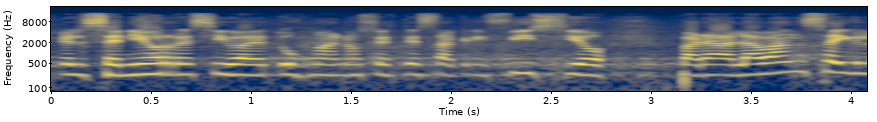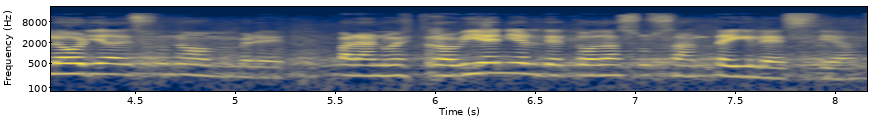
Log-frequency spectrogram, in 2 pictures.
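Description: Female Mass reader. Fairly high voice, measured and devout delivery, slight noise behind. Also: fairly even intonation. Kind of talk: liturgical reading and responses.

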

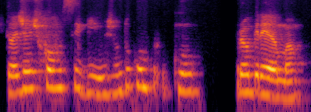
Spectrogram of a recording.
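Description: Young woman from northern Brazil, earnest pitch, restarts and fillers, video call, medium-pitched voice. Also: normal speed, mellow. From Pará, Brazil. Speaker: entrepreneur pitching her business. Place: home office room.

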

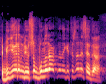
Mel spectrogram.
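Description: A man's voice: very high voice, sing-song, very fast, darkish tone. A young man in a reality show house, pleading with his partner and full of regret. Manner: pleading, repetitive, remorseful. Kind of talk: emotional heart-to-heart. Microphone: wireless body mic.

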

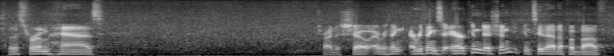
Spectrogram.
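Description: This vlogger, a man in his forties, speaks in a lowish voice at a fairly quick pace while giving an enthusiastic, rambling, filler-heavy tour of his home. The audio comes from a handheld action camera at arm's length and carries a slight hiss or hum. The tour covers the indoor and outdoor rooms of a house built around a courtyard pool.

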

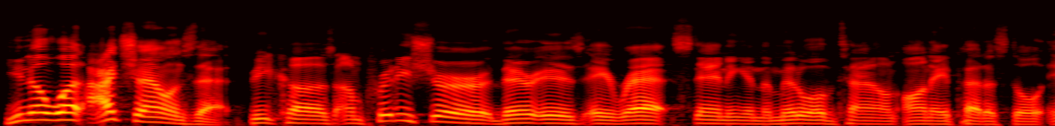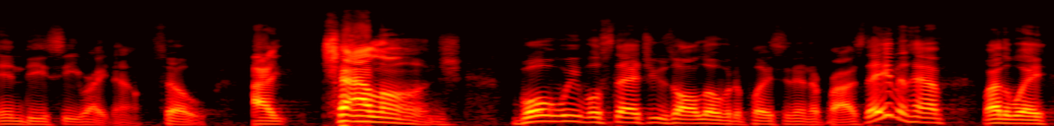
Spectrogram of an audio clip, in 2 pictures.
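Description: A man in his thirties from Maryland hosting a comedic news segment, wisecracking with animated punchlines in a studio. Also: medium pitch, moderate pace, clean tone. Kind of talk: scripted comedic news commentary. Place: studio with brick wall set.

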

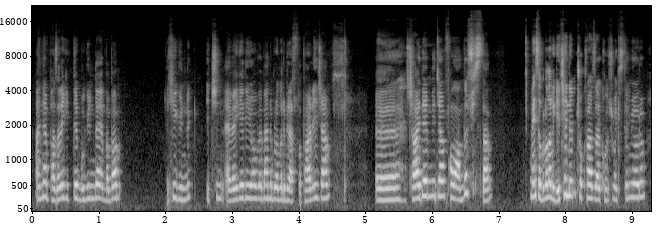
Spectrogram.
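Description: Chatty, high-voiced young woman. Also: fairly even intonation, very fast, dark tone. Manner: chatty, rambling, self-mocking. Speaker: vlogger. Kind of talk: casual packing vlog.

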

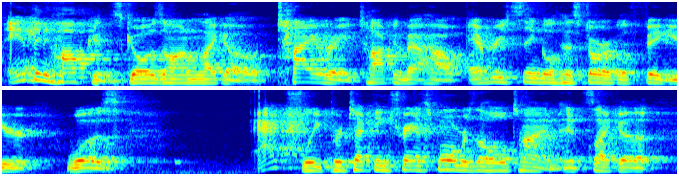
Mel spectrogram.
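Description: A man's voice: mid-range voice, moderate pace, bright, forceful tone. A man in his thirties, tipsy and exasperated, delivering a profane comedic rant as a movie review host in a room. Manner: tipsy from drinking during the review. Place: small indoor bar-style set with brick wall. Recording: roomy, echoey indoor sound.

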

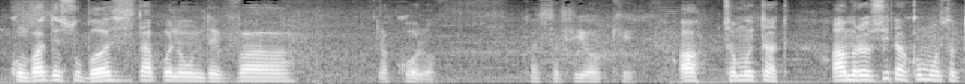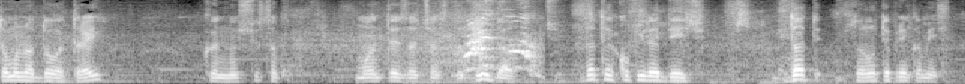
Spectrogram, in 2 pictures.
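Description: A man's voice: mid-range voice, noisy background. A young man, chatting casually in a home vlog while scolding his child. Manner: chatty, rambling, scolding a child between remarks. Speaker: vlogger. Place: small bedroom at home.

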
